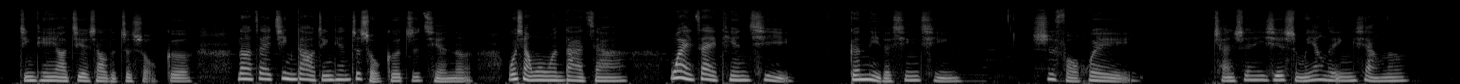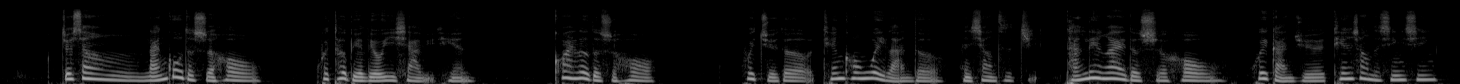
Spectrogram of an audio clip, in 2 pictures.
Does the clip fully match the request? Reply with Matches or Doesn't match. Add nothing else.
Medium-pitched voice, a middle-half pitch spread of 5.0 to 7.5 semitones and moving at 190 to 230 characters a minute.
Matches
